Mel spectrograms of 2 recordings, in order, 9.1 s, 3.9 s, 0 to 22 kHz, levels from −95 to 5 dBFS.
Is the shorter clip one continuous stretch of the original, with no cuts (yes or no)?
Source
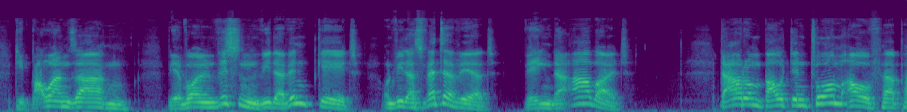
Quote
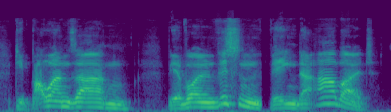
no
